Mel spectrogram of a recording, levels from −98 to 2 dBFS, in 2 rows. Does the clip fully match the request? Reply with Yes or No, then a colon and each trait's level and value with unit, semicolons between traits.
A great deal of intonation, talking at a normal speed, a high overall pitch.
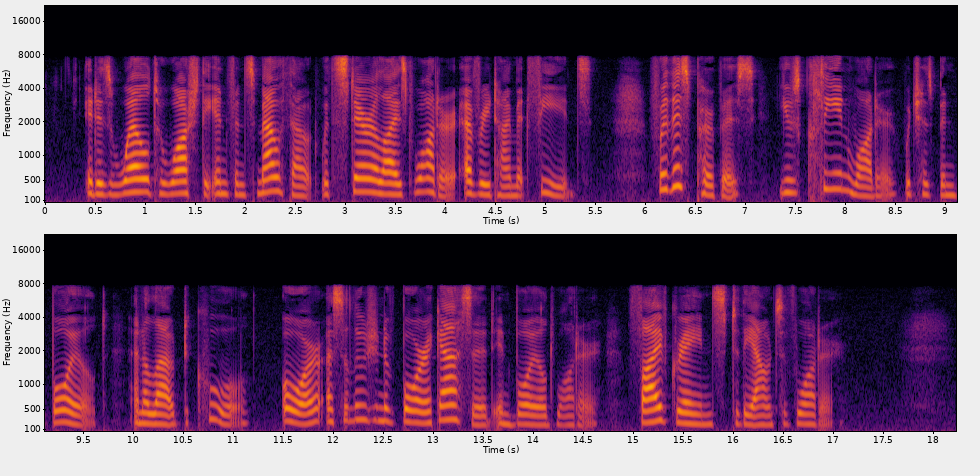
No: average, 4.1 semitones; average, 150 wpm; high, 220 Hz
